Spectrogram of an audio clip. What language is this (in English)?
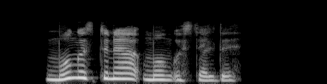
Bashkir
